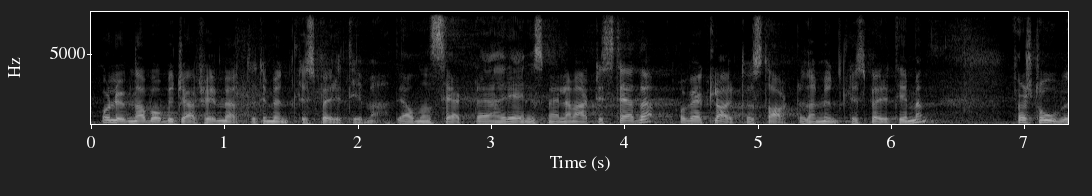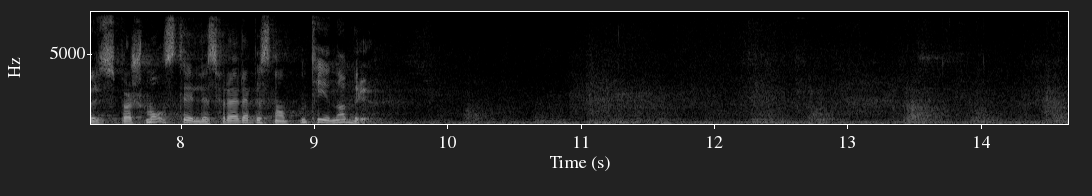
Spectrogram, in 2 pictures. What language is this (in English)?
Norwegian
